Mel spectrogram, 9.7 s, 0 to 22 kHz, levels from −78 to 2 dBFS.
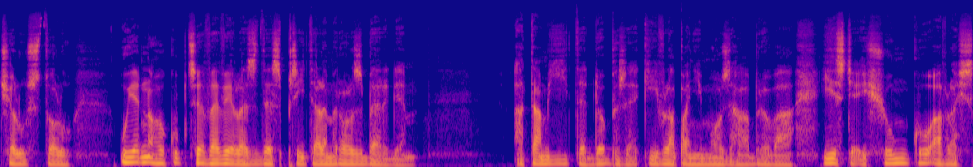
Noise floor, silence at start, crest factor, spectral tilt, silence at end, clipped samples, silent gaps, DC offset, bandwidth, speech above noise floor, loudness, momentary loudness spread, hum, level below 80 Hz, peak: -59 dBFS; 0 s; 22 dB; -5 dB/octave; 0 s; under 0.1%; none; under 0.1%; 15.5 kHz; 37 dB; -22 LUFS; 9 LU; none; -34 dBFS; 0 dBFS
